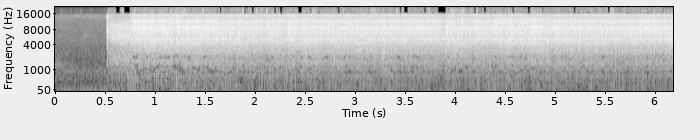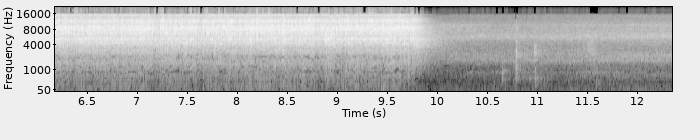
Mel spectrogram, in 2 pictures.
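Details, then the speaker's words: Riland MIG-2000T multi-process MIG welder at its slowest wire speed: steady, harsh, thin hiss for about nine seconds without crisp crackle, the arc not biting in; poor penetration, cause not confirmed. "so the penetration on the MIG welder itself is not working properly and now we're all the way down to the slowest it'll go we're just going to with it and see and same thing it's not welding properly"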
